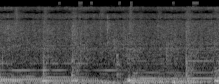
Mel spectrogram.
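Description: Salsa is stirred into a stuffed-pepper filling sizzling in a pan, a dense, loud, continuous fry with repeated scraping stirs, close and without voices.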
